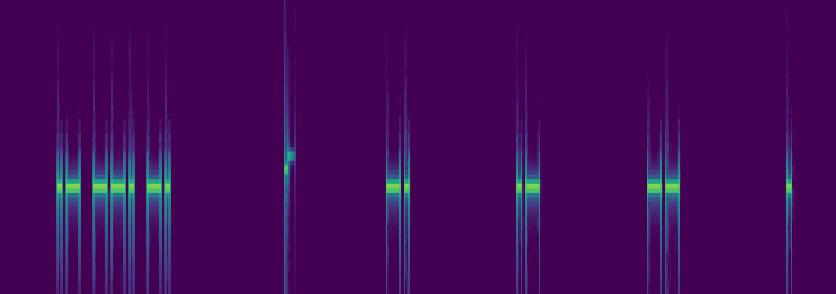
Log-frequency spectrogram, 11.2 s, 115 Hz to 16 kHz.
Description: Morse code, heard as a keyed tone, about 20 wpm, 700 Hz. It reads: A G N N A M E
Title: Top 20 QSO Elements - 8x Character Spacing - 20wpm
